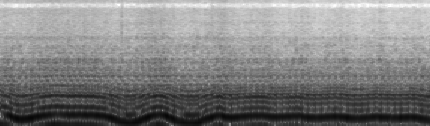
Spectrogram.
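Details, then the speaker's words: Junkyard Nissan Altima coupe started on a borrowed Civic battery, exhaust and front components not hooked up: loud raw idle dips and recovers going into gear but never revs; no throttle response in gear, owner suspects the disconnected parts. "so the car started up and I got a little bit of response when I put it in gear but the throttle pedal is not responding at all"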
